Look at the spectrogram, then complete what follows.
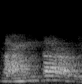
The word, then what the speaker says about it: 람다: 이름 읽을 때는 람다라고 읽어주면 돼요.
